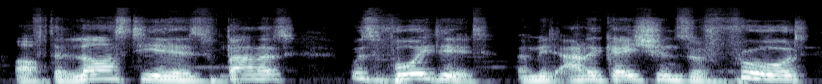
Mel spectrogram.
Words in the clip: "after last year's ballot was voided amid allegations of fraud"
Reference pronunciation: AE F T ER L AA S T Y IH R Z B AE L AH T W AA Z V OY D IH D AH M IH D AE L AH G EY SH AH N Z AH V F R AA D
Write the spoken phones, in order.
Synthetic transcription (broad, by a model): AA F T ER L AA S T Y IH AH Z B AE L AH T W AA Z V OY D IH D AH M IH D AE L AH G EY SH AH N Z AH V F R AA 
